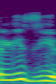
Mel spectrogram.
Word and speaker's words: Lizzi: Então, chama, pronuncia Lisi, na verdade, né, que tem esse esse que é francesinho.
